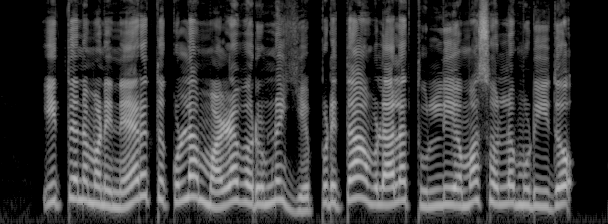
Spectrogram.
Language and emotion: Tamil, surprised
